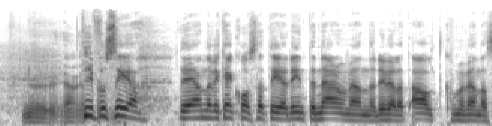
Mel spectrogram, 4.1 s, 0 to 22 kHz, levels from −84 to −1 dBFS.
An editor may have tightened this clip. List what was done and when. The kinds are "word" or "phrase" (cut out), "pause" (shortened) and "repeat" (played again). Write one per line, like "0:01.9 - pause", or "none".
none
